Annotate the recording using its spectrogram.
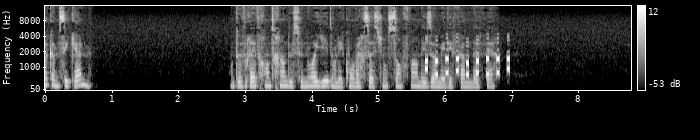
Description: DTMF, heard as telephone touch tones, dialled by machine, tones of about 40 ms. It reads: 02691536#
